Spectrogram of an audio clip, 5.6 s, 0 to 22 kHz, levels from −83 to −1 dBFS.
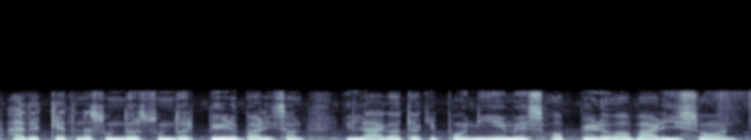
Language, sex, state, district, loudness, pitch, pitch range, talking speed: Bhojpuri, male, Bihar, Gopalganj, -14 LUFS, 120 Hz, 115-130 Hz, 150 wpm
